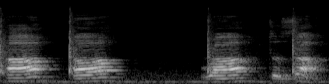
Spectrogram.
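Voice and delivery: "Ah, ah, ra, to za" said loud and slow; loud, slow "Ah, ah, ra, to za" modelled for students; slow teaching demo. Shown as a demonstration. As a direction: sound out each syllable of "ra, to za" clearly for the class. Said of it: "how the teacher wanna explain it".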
